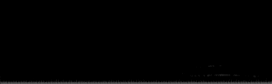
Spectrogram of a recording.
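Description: A cat meows twice, faint and somewhat distant, the second call a longer drawn-out wail near the end, over a steady low electrical hum with no talking.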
